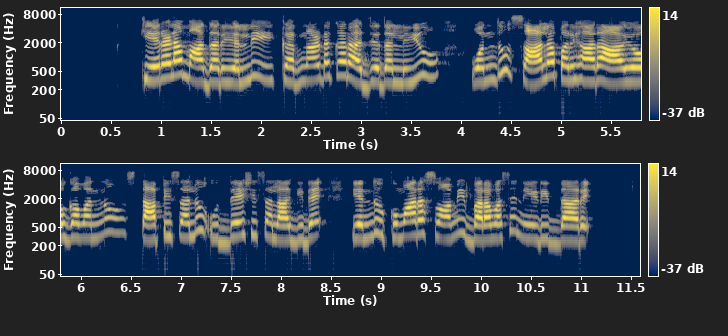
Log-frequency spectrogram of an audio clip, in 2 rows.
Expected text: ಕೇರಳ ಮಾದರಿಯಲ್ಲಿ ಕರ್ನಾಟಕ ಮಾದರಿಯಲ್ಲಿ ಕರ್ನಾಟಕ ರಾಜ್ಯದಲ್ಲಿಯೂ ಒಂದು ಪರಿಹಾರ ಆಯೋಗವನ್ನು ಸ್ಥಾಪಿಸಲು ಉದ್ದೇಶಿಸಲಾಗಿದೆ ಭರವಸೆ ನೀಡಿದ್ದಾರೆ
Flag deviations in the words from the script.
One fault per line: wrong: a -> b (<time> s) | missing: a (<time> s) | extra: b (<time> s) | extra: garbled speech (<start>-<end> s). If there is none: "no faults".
missing: ಮಾದರಿಯಲ್ಲಿ ಕರ್ನಾಟಕ (2.8 s)
extra: ಸಾಲ (4.6 s)
extra: ಎಂದು ಕುಮಾರಸ್ವಾಮಿ (8.7 s)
